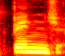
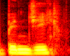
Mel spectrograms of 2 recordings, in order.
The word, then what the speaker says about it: Binge: Next is Nicholas Binge, I think it's Binge, possibly Bingy. Rhymes with Vingy.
